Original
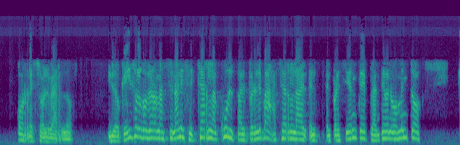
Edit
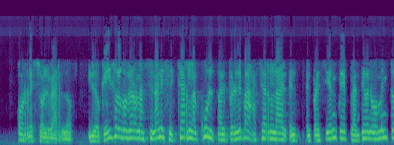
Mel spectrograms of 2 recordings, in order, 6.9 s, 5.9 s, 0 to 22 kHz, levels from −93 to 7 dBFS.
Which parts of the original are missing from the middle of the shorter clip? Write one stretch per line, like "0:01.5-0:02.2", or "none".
0:01.2-0:01.5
